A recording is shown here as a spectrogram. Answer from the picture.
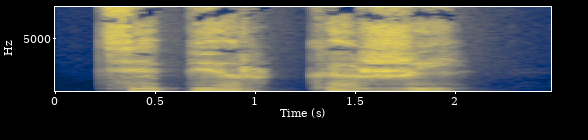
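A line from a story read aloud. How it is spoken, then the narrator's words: Suddenly exhausted request. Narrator (Belarusian): нечакана знясіленым голасам папрасіла яна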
